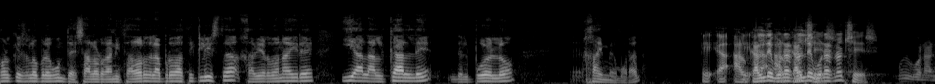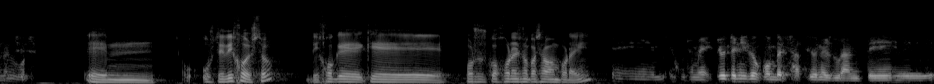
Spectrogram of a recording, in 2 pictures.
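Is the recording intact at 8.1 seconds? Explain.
No. A doubled audio track runs from 7.41 to 9.59 s, so 8.1 s falls inside it. A second, full-band copy of the same audio sits roughly 400 ms behind the original at about the same loudness, likely from a slower capture path or an edit holding two copies out of step. It sounds like a dry, evenly loud echo with no decay or room colour, and it starts and stops abruptly.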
